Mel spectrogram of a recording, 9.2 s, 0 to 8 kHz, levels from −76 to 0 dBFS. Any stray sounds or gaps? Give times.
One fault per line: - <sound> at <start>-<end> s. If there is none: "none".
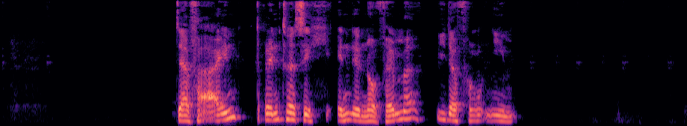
none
